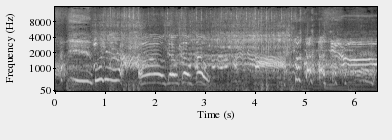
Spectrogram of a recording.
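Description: Grumblies interactive plush toys in meltdown mode, their small speakers playing a continuous stream of high-pitched cartoon grumbling and gibberish, with a warbling stretch about four seconds in.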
